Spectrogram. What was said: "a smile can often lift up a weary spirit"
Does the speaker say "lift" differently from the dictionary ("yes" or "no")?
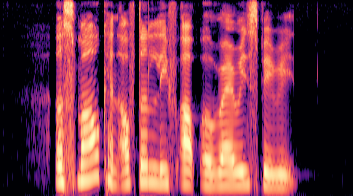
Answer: yes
